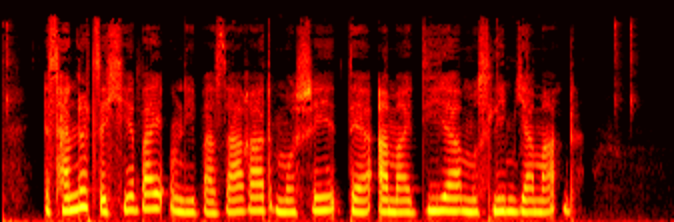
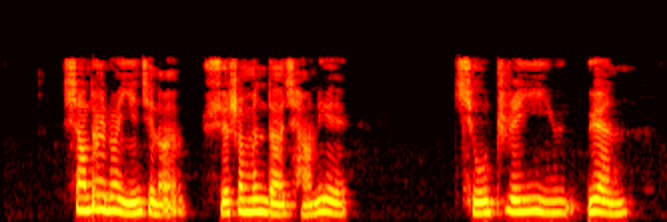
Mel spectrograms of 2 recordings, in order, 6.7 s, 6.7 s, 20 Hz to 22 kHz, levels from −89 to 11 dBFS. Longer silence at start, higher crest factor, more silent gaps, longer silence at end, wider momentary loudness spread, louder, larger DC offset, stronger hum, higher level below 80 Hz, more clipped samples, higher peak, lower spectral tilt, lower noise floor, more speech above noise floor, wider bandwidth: second, 0.05 s vs 0.65 s; about the same, 16 dB vs 16 dB; neither; first, 1 s vs 0.4 s; second, 7 LU vs 10 LU; second, -20 LUFS vs -16 LUFS; neither; neither; first, -48 dBFS vs -58 dBFS; neither; about the same, -4 dBFS vs -2 dBFS; about the same, -5.5 dB/octave vs -4.5 dB/octave; second, -50 dBFS vs -76 dBFS; second, 31 dB vs 61 dB; first, 16 kHz vs 7.8 kHz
